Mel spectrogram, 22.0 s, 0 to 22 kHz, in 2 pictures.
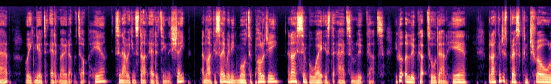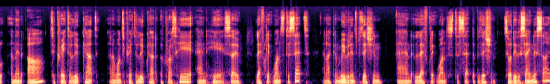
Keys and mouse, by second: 0.9 click, 11.5 ctrl+r, 19.4 click.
